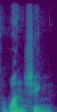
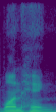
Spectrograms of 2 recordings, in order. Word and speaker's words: 万行: But some also pronounce Wanxing.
